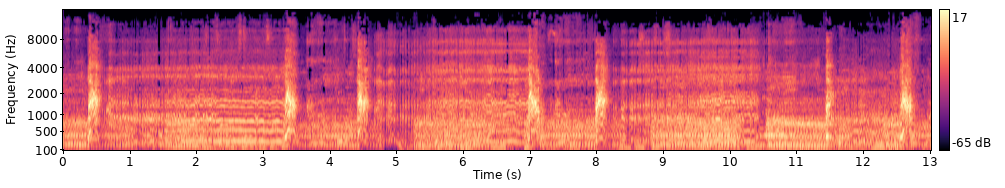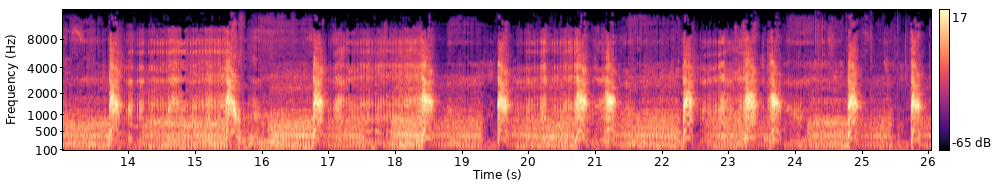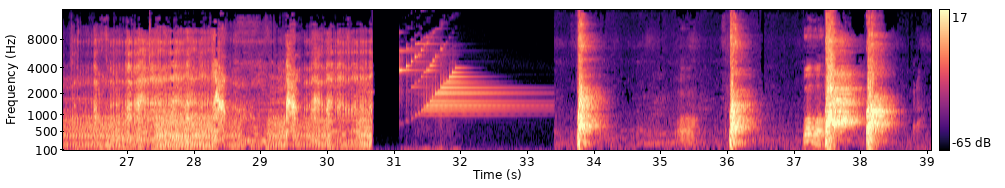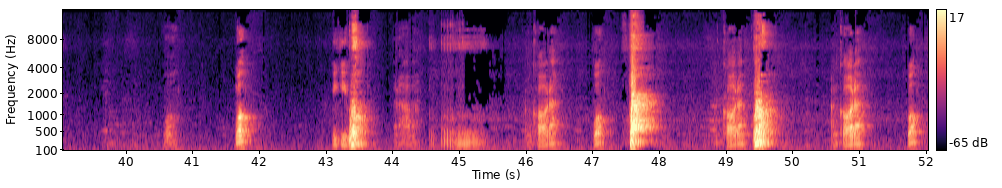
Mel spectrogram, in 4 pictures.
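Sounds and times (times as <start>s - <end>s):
dog yapping: 6.9s - 7.2s, 37.5s - 38.6s, 47.6s - 48.0s
chiming sound effect: 31.1s - 33.4s.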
